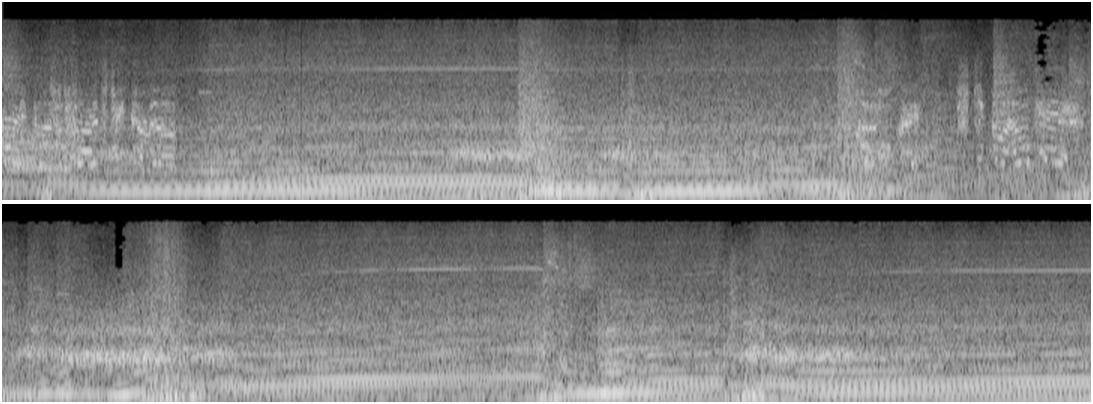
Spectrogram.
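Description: A racing car engine roars at high revs, dropping briefly with each gear shift.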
